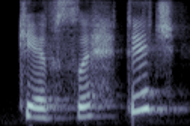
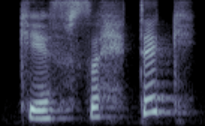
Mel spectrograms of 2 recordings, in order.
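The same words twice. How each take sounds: First: صحتچ with final -ech; slow, rising صحتچ ending on ch; feminine ending. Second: صحتک with final -ek; slow, rising صحتک ending on k; masculine ending. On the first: Teacher asks a woman's health, صحتچ with final ch. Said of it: "اگر خانم باشه". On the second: Teacher asks a man's health, صحتک with final k. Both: Shown as a demonstration.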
